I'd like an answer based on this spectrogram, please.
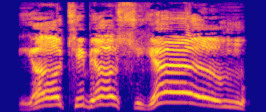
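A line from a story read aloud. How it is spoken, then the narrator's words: Lion's roar. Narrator (Russian): лев проревел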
